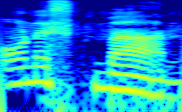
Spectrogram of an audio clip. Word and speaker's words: honest: the H is silent h is consonant but we don't pronounce it it's silent that's why we follow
